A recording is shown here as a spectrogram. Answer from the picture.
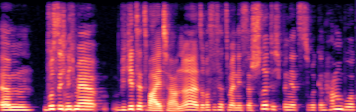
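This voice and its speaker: A woman with an unremarkable speaking voice talks at a fairly quick pace in a medium pitch. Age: 30s. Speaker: trained actress and coach, course graduate. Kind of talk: interview.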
